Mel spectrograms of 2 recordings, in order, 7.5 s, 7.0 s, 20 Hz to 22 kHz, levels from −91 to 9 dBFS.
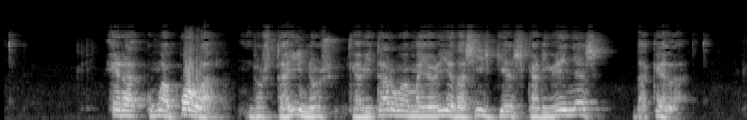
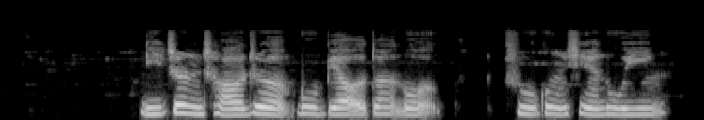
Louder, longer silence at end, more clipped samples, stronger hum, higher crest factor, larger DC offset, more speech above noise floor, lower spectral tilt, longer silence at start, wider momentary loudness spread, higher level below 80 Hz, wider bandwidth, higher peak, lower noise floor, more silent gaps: about the same, -15 LUFS vs -17 LUFS; first, 0.65 s vs 0.4 s; neither; neither; about the same, 16 dB vs 16 dB; neither; second, 53 dB vs 61 dB; first, -8 dB/octave vs -6 dB/octave; second, 1.1 s vs 1.4 s; about the same, 12 LU vs 10 LU; first, -56 dBFS vs -64 dBFS; about the same, 7.6 kHz vs 7.6 kHz; about the same, 0 dBFS vs -2 dBFS; second, -67 dBFS vs -77 dBFS; neither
